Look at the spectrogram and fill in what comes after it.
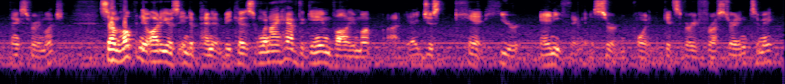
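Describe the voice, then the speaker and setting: Over noticeable background noise and audible room echo, a man with medium pitch speaks at a fairly quick pace with lively intonation. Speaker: gaming streamer. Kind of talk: let's play live stream commentary. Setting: home streaming setup with headset. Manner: casual, hesitant with fillers.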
